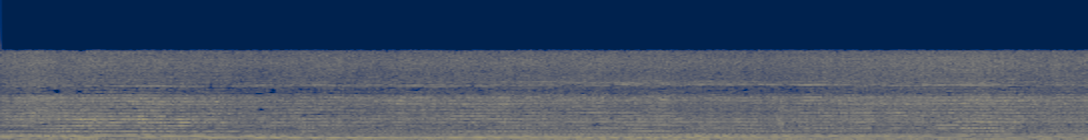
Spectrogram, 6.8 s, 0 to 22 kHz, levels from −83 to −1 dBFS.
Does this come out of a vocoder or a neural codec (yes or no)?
no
